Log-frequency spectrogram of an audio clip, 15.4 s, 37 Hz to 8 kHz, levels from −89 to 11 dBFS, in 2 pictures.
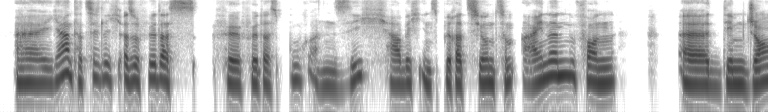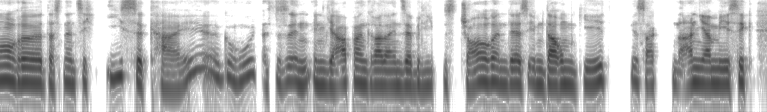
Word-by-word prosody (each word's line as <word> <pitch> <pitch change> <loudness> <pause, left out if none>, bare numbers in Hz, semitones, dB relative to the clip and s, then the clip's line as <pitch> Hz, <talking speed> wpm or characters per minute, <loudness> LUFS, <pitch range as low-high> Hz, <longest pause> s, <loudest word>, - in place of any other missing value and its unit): Äh, 155 0 +1
ja, 210 +10 +4
tatsächlich, 185 +2 -5
also, 170 -1 +2
für 185 +2 -1
das 175 -5 0 0.2
für 145 -3 +1
für 150 - 0
das 140 -4 -3
Buch 175 -2 -9
an 130 -2 -6
sich 170 - -5
habe 145 0 0
ich 145 - -8
Inspiration 150 +1 +1
zum 155 +3 -4
einen 200 +9 +4
von, 160 -1 +2 0.6
äh, 145 -2 +5
dem 145 +2 +1
Genre, 155 0 +4
das 140 +2 -6
nennt 150 -3 -2
sich 155 - -9
Isekai, 200 - -2
geholt. 195 +5 -3
Das 135 - -14
ist 150 +1 -7
in 155 -2 -1
in 140 -3 -1
Japan 150 +2 +1
grade 140 0 +2
ein 135 0 -1
sehr 135 0 +2
beliebtes 135 +1 -7
Genre, 155 +5 +1
in 145 -1 -2
der 145 0 +2
es - - -3
eben 145 -3 -2
darum 140 -1 +4
geht, 150 +5 -1 0.2
gesagt 145 -4 -6
Narnia-mäßig, 145 +1 0
150 Hz, 170 wpm, -22 LUFS, 140-165 Hz, 0.6 s, äh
